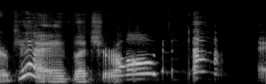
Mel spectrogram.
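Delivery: put-on very high, rasping, creaky old witch voice. Recalling how you answered people who argued with you, in your best witch voice. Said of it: "like my best witch voice".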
